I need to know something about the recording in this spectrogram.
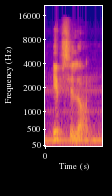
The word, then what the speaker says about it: ipsilon: was a letter that in english they call vi in the schools you used to call it egreg or in some places egreg and now here you have to call it hypsilon comes from greek so yeah x ipsilon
